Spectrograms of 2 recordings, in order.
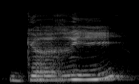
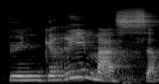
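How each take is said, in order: First: "grimace" slowly split into syllables with pauses. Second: Said in the usual way. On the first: Shown as a demonstration. Teacher dictating to pupils, syllable by syllable. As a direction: break "grimace" into separate, drawn-out syllables.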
